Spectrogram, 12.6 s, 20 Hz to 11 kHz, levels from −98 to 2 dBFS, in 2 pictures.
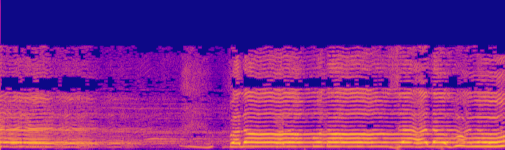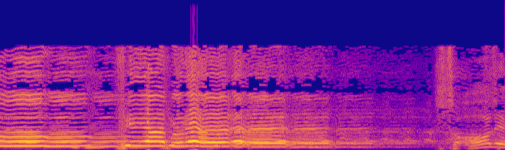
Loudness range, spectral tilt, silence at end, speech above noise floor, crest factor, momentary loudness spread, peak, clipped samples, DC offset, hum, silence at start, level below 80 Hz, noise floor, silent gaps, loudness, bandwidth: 7 LU; -2.5 dB/octave; 0 s; 29 dB; 14 dB; 22 LU; 0 dBFS; under 0.1%; under 0.1%; none; 0 s; -56 dBFS; -41 dBFS; none; -13 LUFS; 8 kHz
